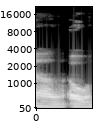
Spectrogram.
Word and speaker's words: Ou: is it oh ow how do you say your name uh oh like the letter o and oh yeah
